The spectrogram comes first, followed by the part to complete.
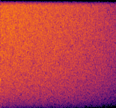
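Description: Analogue TV static hiss, fading steadily.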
